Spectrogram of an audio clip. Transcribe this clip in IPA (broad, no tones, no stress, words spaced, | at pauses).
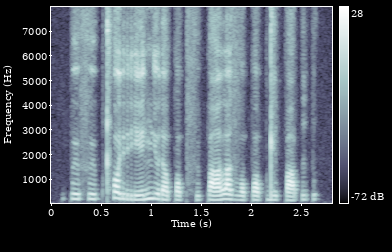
pʉfʉpʈʰɔ rʲenʲo ɾʌpɔp fʉpɑlˠi vɔpɔpɖi pɑpip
